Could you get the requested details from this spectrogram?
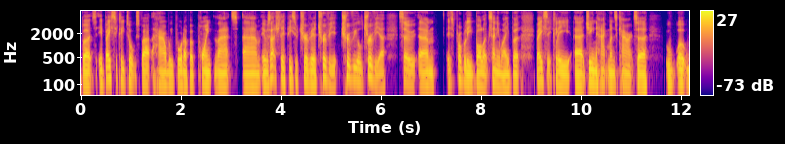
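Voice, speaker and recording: A man's voice: lowish voice, dry recording, studio quality. A man hosting a podcast, rambling and enthusiastic, with lots of fillers and restarts. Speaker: podcast host. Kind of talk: casual podcast monologue.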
